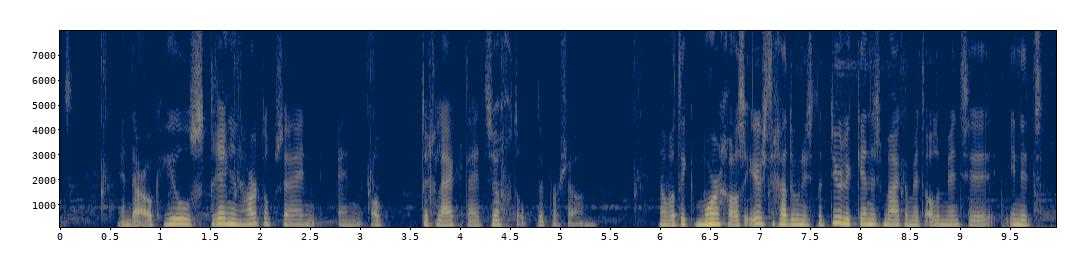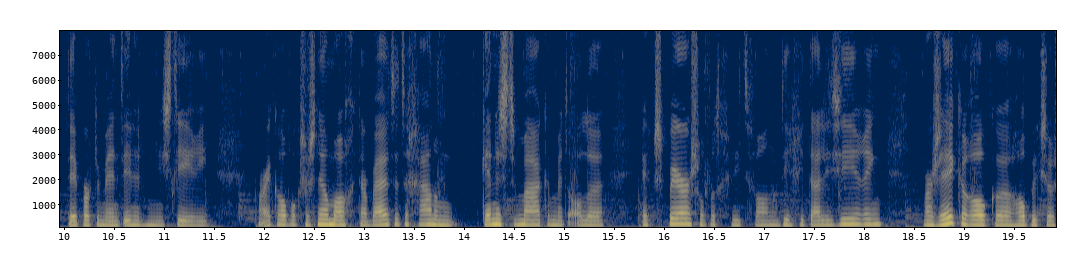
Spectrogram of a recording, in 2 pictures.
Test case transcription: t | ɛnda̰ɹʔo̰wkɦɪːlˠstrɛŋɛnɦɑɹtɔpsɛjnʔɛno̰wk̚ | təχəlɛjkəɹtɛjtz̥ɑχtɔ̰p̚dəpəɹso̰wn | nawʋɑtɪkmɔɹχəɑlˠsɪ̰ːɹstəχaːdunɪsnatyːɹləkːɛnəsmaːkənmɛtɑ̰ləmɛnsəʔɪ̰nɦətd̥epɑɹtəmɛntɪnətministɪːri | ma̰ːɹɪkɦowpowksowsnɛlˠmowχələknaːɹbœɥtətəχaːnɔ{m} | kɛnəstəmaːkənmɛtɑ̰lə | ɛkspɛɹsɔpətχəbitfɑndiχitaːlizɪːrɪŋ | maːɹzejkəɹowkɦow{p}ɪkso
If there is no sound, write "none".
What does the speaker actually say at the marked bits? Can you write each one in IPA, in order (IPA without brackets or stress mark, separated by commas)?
m, p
